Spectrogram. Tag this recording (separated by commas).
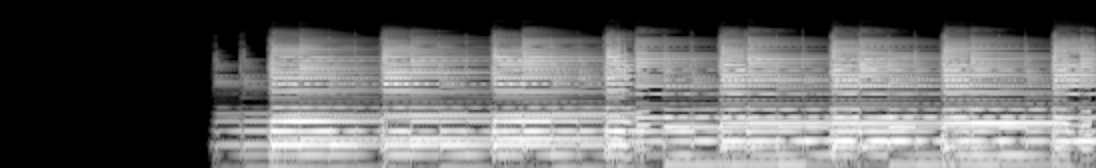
Music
